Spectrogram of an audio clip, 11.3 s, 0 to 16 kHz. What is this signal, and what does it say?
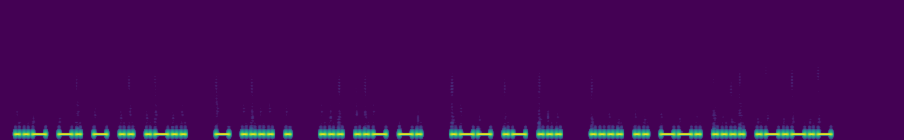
Morse code, heard as a keyed tone, about 22 wpm, 700 Hz. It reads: UNTIL THE SUN WAS HIGH.
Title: Sentences from Top 1000 Words - Review Part 2 - 22wpm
